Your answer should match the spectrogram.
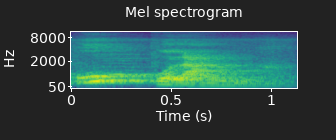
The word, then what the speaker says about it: Umpolung: পি ও এল ইউ এনজি একে আমরা বলি উম পোলাং উচ্চারণটা খেয়াল করো উমপোলাং যারা বাংলায় জন্য তাদেরকে উমপলা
